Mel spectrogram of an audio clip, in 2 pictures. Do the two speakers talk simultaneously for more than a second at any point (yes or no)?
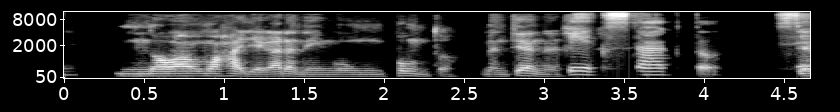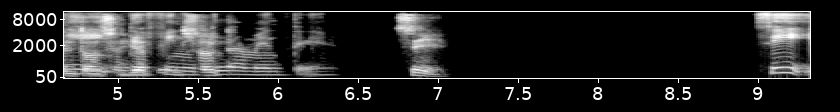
yes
